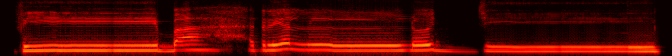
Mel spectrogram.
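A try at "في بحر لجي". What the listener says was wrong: Kurang. Fi bahril luji. Nya tuh ada bersisa gitu. Karena ada tasdidnya. Luji. Lebay dikit gitu. Fi bahril luji. nggak panjang. Luji. Luji. Ada nyamber gitu ya. Fi bahril luji. Dimerduin malah gini kalau dilakuin. Fi bahril luji.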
